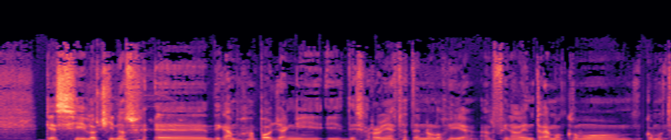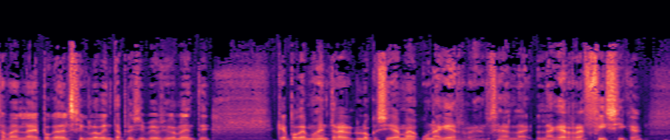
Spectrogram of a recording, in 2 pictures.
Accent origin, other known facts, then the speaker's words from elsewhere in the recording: Spain; Con el montón de personas tan fantásticas e inteligentes que somos los españoles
